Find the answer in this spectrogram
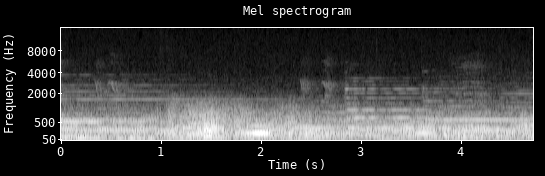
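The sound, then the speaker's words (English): Low, rolling rumble of thunder that swells briefly around the middle, then settles back into a steady murmur with faint tonal hum underneath; no one speaks. “It's thunder.”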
